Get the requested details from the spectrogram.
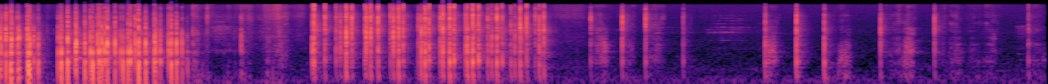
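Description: Long acrylic nails tap and scratch a hand-sized printed cardboard box for an Airome diffuser. A dense burst of rapid scratching gives way to quick runs of crisp, dry taps, then sparser single clicks with almost no ring.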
